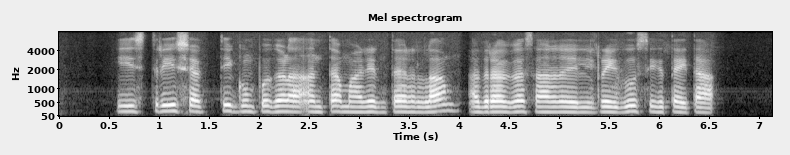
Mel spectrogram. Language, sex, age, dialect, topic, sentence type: Kannada, female, 18-24, Central, banking, question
